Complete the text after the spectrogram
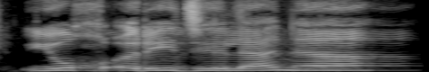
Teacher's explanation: جیم حروف قلقلہ میں سے ہے، اس لیے اس کو یہاں پر ہلا کر پڑھا جائے گا چونکہ اس پر جزم کی علامت آ گئی ہے۔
